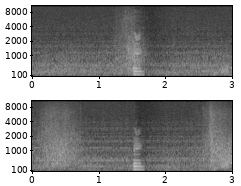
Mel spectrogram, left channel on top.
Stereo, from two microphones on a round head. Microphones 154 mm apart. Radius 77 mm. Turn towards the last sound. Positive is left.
turn(degrees=70)  # may be behind; listen again after turning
